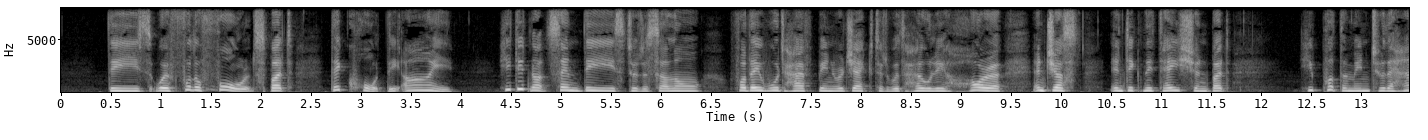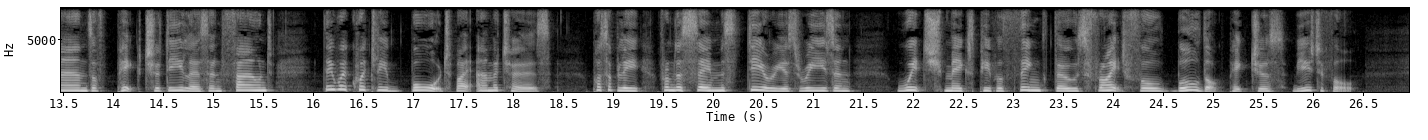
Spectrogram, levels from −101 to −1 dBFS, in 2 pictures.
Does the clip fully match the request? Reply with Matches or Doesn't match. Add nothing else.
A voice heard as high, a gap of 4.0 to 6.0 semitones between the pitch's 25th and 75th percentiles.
Doesn't match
